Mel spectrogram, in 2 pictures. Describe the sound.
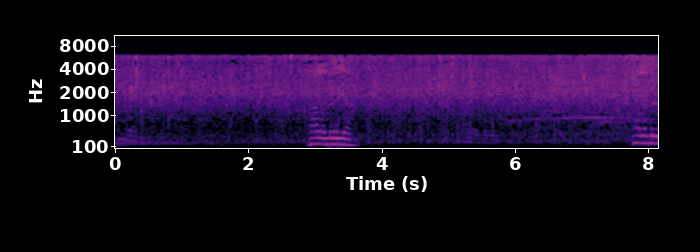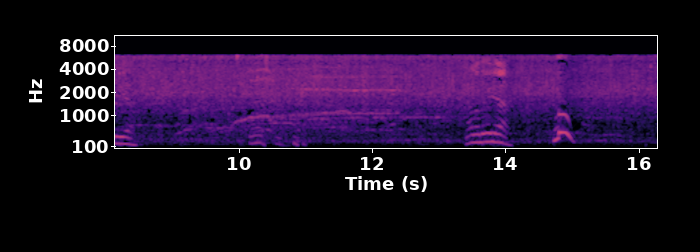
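A crowd claps steadily throughout, a dense wash of applause, while individual voices shout out and cheer over it in short, loud bursts.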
